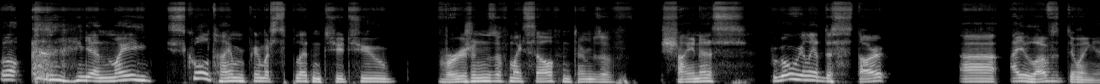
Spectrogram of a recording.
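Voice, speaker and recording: Spoken with a Quebec accent and lively intonation at a fairly slow pace, the voice sounds dry and close with no echo in a very clean recording against a silent background. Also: man. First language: French. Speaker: podcast guest. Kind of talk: casual chat.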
